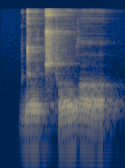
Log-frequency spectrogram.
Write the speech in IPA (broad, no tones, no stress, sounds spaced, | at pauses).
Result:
ɖ ũ t͡ʃʼ ʊ w ɔ̃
